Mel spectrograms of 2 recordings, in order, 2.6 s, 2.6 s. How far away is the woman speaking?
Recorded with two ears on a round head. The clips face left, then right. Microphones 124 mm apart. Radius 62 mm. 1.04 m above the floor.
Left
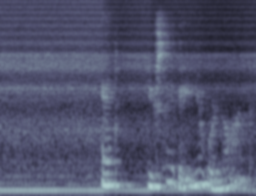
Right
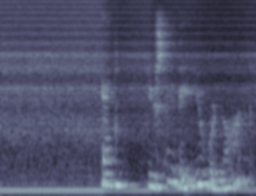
About 3.5 m.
